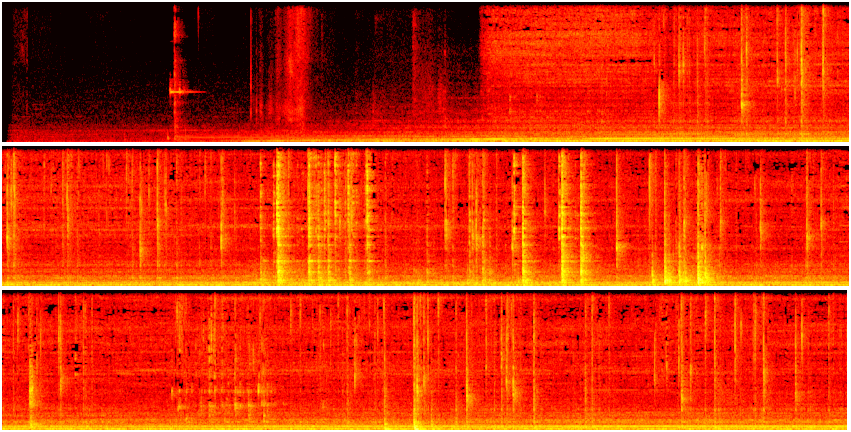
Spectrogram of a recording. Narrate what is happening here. I started the microwave and while waiting for it to finish, I started cleaning the dishes. I was searching for space in the drying rack and saw one of my glasses had limescale on it, so I cleaned the glass. After finished cleaning it, I put it back on the drying rack.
